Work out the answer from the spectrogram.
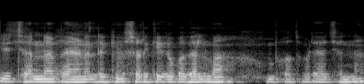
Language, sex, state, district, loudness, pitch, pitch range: Garhwali, male, Uttarakhand, Uttarkashi, -15 LUFS, 120 Hz, 120-125 Hz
